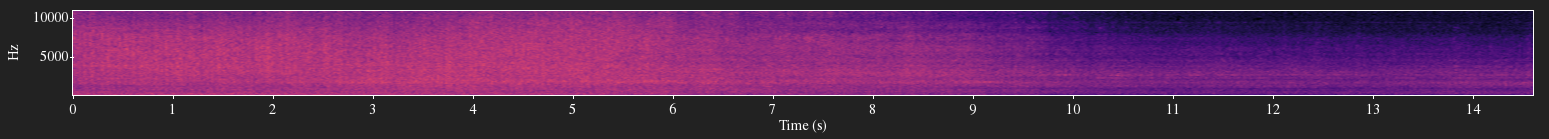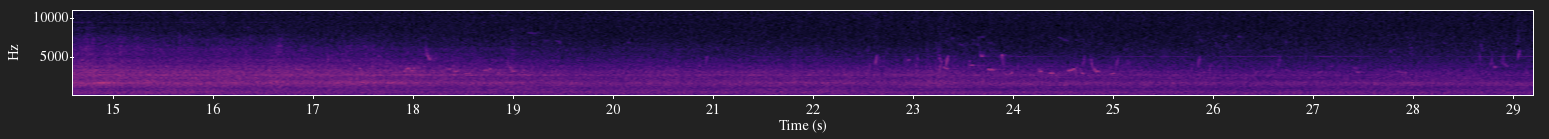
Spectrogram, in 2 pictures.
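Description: Freight train of sliding-wall boxcars and car-transport wagons rolling past on steel rails, loud for the first several seconds. The noise drops off about ten seconds in as the last wagons pass and the train moves away, leaving a quieter steady rumble.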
